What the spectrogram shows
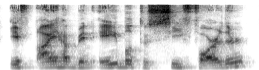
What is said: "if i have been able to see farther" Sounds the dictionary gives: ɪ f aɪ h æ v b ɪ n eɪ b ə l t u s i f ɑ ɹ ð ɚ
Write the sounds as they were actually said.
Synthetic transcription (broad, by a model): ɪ f aɪ h æ v b ɪ n eɪ b ə l t u s i f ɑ ɹ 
